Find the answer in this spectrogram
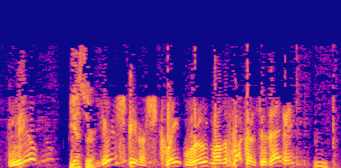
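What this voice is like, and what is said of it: British accent, possibly fake. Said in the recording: “you think he was really a Brit or just a bad accent?”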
